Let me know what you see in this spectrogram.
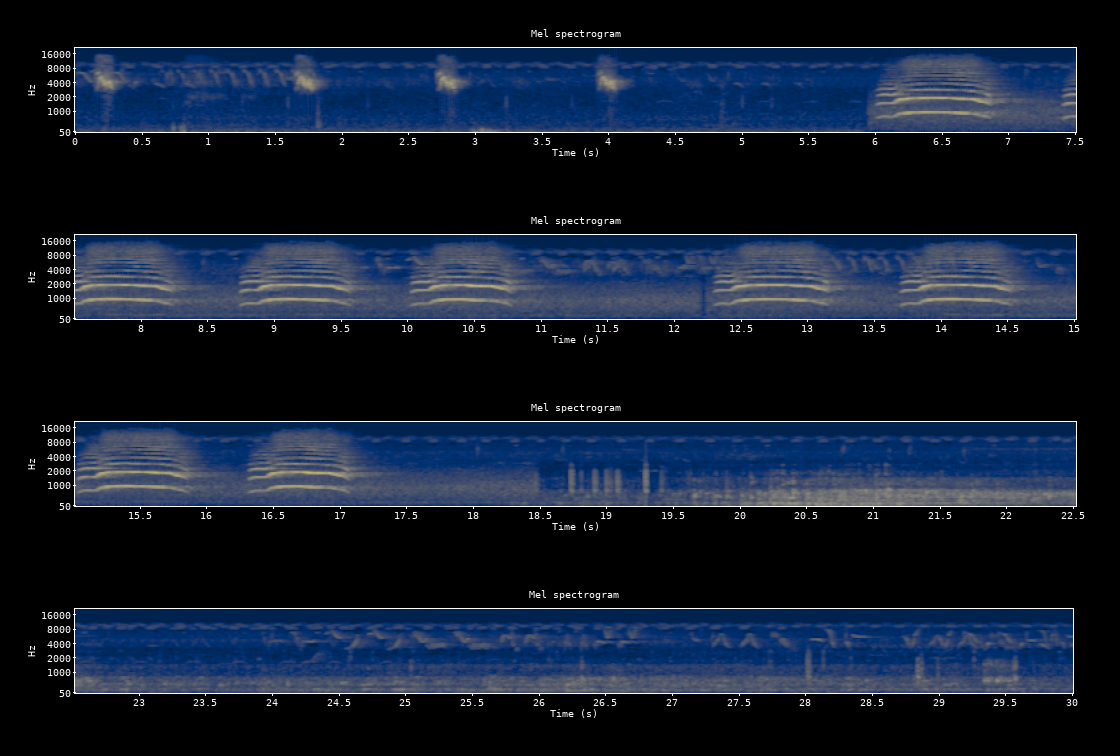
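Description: A few short sparrow chirps, then a peacock (Indian peafowl) calling loudly eight times, each call a short arching wail, in two runs of four. A low, even rushing noise follows.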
